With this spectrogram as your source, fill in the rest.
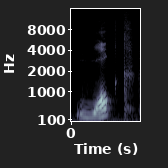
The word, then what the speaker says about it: Wolk: And I believe her last name is pronounced Wolk. W-O-L-K, so Lauren Wolk.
